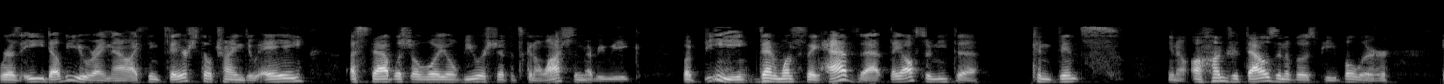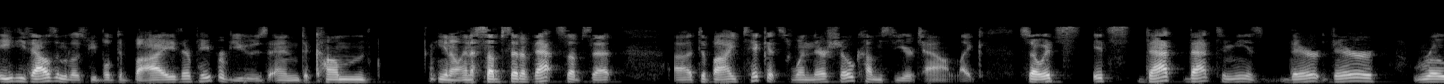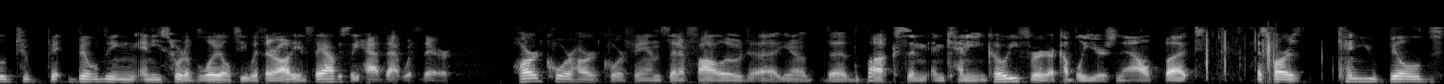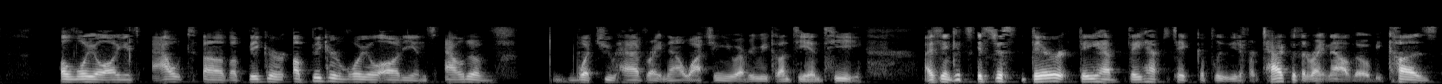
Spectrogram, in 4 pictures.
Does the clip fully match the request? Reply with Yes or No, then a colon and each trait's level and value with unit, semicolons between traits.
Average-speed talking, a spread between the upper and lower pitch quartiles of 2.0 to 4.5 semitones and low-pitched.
Yes: average, 185 wpm; average, 3.8 semitones; low, 120 Hz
